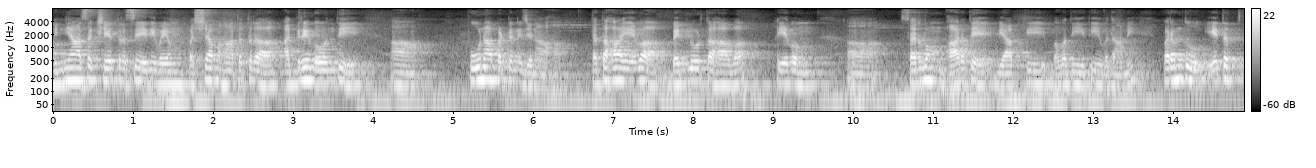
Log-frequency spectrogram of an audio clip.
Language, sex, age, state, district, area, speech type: Sanskrit, male, 30-45, Telangana, Medchal, urban, spontaneous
